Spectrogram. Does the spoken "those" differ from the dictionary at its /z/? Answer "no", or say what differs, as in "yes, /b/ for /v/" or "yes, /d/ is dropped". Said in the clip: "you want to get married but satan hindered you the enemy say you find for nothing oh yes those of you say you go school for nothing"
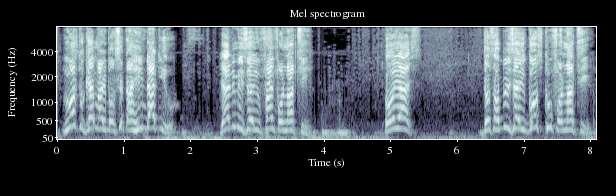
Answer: yes, /s/ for /z/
